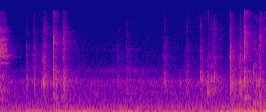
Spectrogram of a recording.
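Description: Computer keyboard keystrokes: one click right at the start, then a quick run of key presses near the end, as a forward slash, a number and Enter are typed. A low steady hum runs underneath.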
